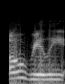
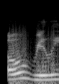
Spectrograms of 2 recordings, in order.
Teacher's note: Notice how your voice rises slightly at the end. That rising tone shows interest.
